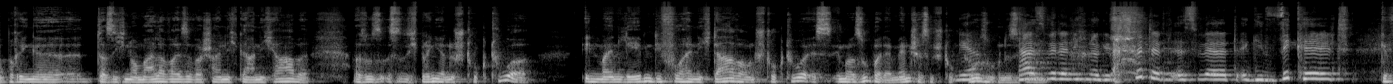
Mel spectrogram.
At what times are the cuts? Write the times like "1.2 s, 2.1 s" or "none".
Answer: 10.2 s, 11.6 s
